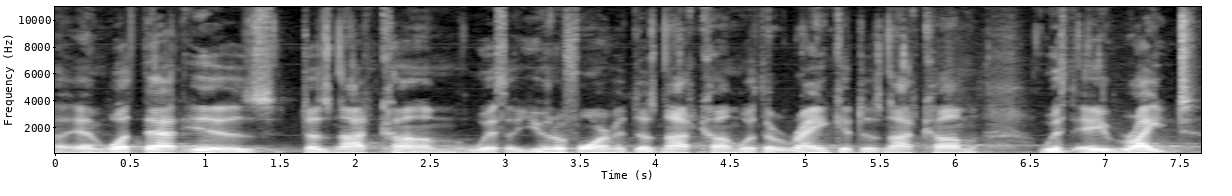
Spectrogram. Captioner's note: none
